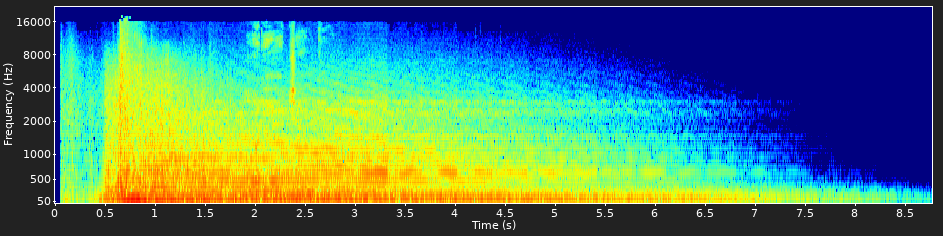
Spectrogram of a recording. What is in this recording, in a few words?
artificial thunder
